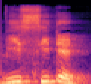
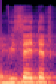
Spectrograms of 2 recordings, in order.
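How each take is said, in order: First: The second word sounds like 'seated'. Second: The second word sounds like 'sighted'. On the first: The speaker calls it right. "ওটা be সিটেড" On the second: The speaker calls it wrong. "বি সাইটেড বি সাইটেড কইতেছিস"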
